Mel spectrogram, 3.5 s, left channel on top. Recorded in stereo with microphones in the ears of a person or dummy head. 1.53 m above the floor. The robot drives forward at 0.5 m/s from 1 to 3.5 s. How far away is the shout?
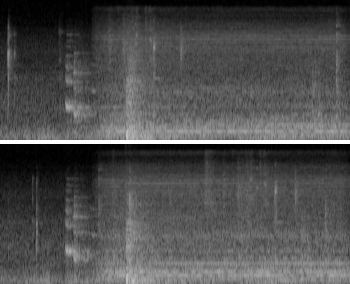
I don't hear a shout.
